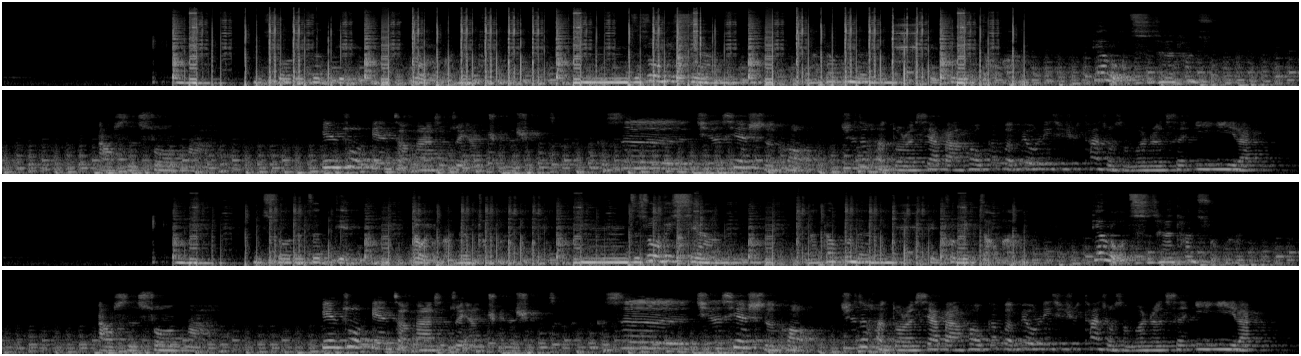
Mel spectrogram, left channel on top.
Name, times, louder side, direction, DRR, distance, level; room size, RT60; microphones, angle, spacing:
sound 1, 1.7-10.2, left 7 dB, 80° left, 0.5 m, -30 dB
voice 1, 1.7-2.2 2.5-5.4 5.8-7.6 8.0-9.0 9.3-10.3 10.8-12.4, right 1 dB, 45° right, 0 dB, 1.3 m, -31 dB
sound 2, 2.6-21.8, left 2 dB, 45° left, 0.7 m, -38 dB
voice 2, 13.9-15.1 16.2-18.6 18.9-25.4, right 1 dB, 25° right, 3 dB, 1.7 m, -36 dB
24.0 x 17.0 x 3.1 m, 0.95 s
head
